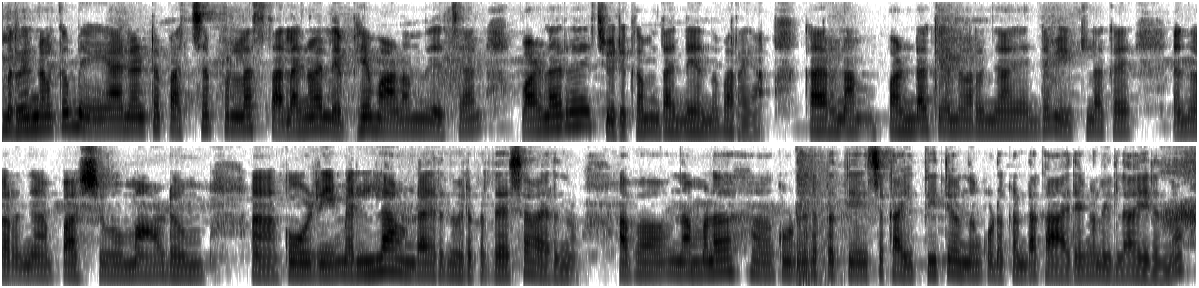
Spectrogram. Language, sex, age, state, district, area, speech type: Malayalam, female, 45-60, Kerala, Alappuzha, rural, spontaneous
